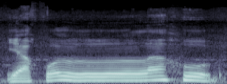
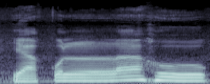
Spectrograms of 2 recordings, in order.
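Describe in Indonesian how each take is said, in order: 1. N-nya didengungkan dan ditahan sebelum l. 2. N menyatu penuh ke dalam l tanpa dengung. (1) "bukan yakullahu" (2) "nggak dengung"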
